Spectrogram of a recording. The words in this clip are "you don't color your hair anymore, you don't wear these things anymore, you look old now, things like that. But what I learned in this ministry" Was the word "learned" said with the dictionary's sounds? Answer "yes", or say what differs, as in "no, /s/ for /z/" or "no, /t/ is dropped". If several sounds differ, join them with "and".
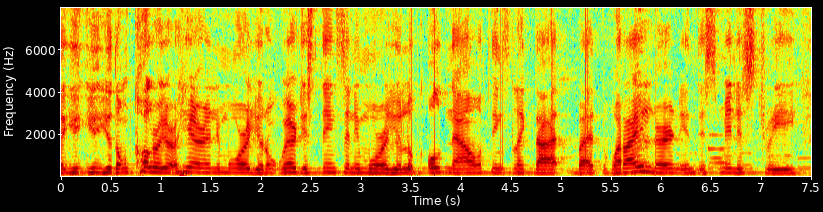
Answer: no, /d/ is dropped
